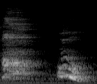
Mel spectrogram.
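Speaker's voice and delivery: high, loud hammed-up startle with a gasp; pretend surprise. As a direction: play astonished to delight a child. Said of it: "막 이러면서 놀래주잖아요". (과장되게 깜짝 놀란 척)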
